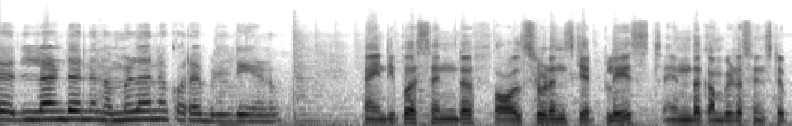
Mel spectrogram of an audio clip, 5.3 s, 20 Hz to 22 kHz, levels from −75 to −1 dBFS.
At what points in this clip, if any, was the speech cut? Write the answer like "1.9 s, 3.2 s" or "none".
2.1 s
